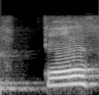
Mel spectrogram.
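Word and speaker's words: ق: Number 1, we said with the tongue, you're going to use a portion further to the back than the Kaaf. Number 2, the Kaaf is pronounced when the tongue touches the hard palate. The Qaaf is pronounced when the tongue, and we didn't know what portion of the tongue, back portion, touches the Qaaf, touches the soft palate.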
